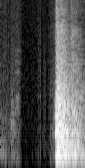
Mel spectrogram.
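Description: The small cardboard second-to-last door of a Niederegger Lübeck advent calendar is pushed open: one brief papery rip lasting under half a second, heard after near silence.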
